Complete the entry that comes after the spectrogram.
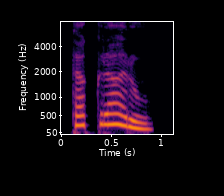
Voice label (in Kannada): "ತಕ್ರಾರ", Kannada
